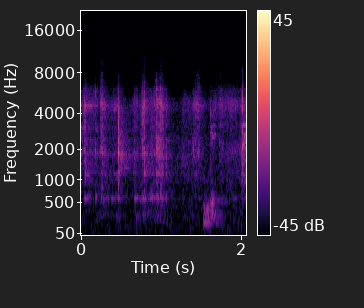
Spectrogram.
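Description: Paper and cardboard rustling and scraping with a run of small clicks, as a tight-fitting paper number card is worked onto a cardboard tube.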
